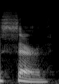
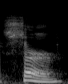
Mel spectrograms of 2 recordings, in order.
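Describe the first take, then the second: First: "serve" with an open E, Brazilian style; pronúncia errada. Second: "Serve" as SURV, curled R; som de UR. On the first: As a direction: mispronounce "serve" with E as in air. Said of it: "ao invés de serve". ("serve" com E aberto) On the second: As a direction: say "Serve" with UR, not open E. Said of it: "aquele som de U R aí". ("Serve" como surv, R enrolado) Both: Shown as a demonstration.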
